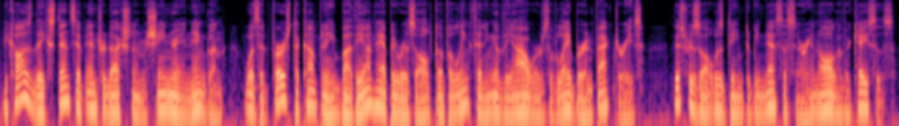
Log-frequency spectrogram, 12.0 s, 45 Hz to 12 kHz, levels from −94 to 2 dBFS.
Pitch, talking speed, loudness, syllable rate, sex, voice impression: 90 Hz, 185 wpm, -18 LUFS, 6.0 syllables/s, male, very masculine, very adult-like, middle-aged, very thick, slightly relaxed, powerful, dark, slightly soft, muffled, fluent, very cool, very intellectual, sincere, very calm, very mature, very friendly, very reassuring, unique, elegant, slightly wild, sweet, kind, slightly modest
